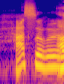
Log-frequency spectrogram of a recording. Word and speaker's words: Hasseröder: Hasseröder.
